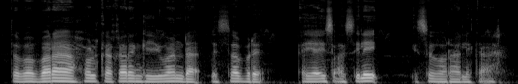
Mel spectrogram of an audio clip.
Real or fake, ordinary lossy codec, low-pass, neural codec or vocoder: fake; none; none; vocoder, 44.1 kHz, 128 mel bands every 512 samples, BigVGAN v2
